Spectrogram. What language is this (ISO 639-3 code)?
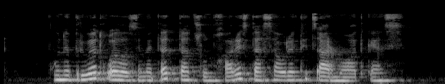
kat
